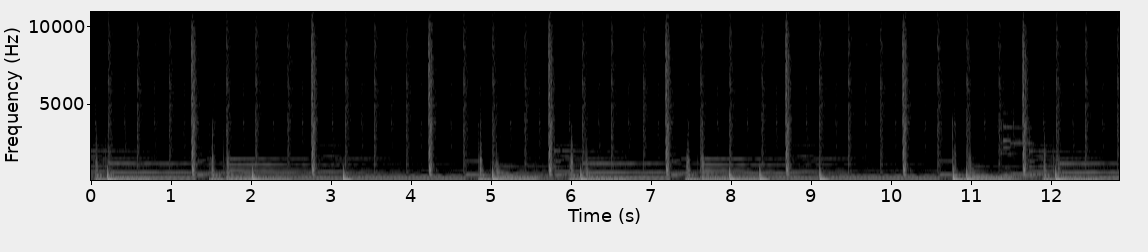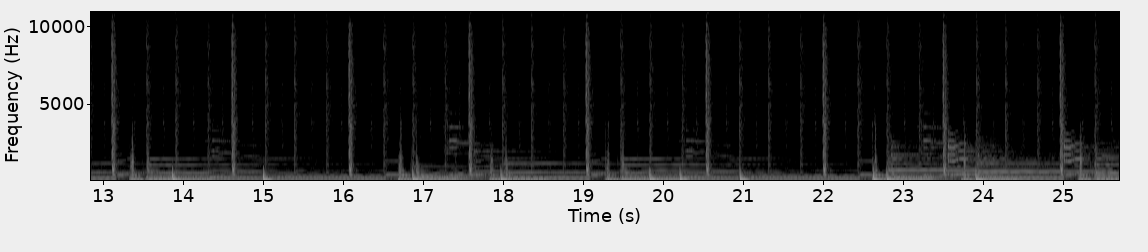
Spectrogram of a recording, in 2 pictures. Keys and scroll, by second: 1.0 z, 1.8 x, 6.3 super+c, 6.4 super+v, 8.3 super+s.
